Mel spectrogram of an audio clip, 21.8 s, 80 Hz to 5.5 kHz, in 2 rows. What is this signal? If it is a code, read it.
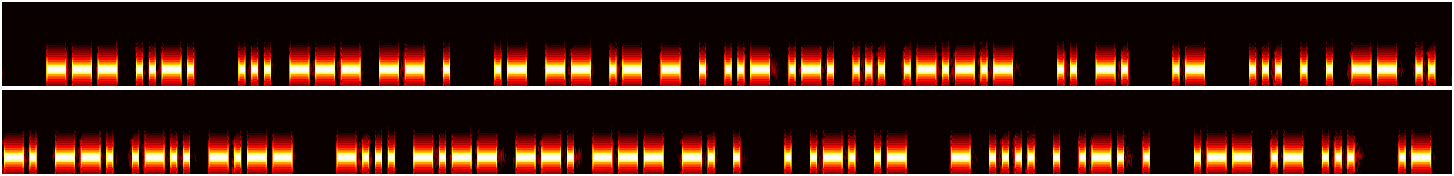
Morse code, heard as a keyed tone, about 25 wpm, 600 Hz. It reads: OF SOME AMATEURS. IN A SEEMINGLY BYGONE ERA THERE WAS A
